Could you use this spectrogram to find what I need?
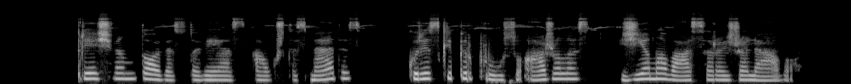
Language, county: Lithuanian, Vilnius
